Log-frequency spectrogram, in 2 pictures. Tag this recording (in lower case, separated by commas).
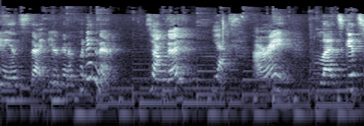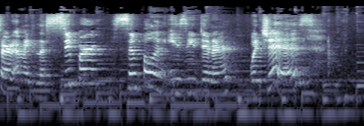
music, speech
